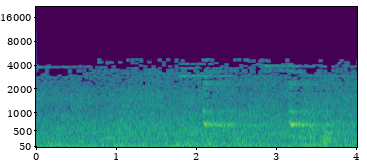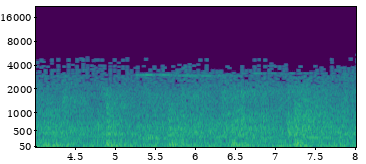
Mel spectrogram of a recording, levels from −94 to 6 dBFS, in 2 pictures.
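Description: An everyday sound recording with MP3 compression damage throughout. Nothing is heard above 5 kHz. Weak detail swirls and chirps, and attacks smear. This likely comes from a very low bitrate, near 16 kbps.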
